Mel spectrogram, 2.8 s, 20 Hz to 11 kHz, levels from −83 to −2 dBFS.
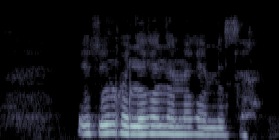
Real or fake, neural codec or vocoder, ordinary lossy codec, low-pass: real; none; none; 7.2 kHz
